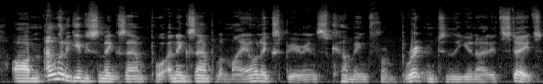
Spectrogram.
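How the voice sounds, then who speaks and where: A man talks at a very fast clip, with hardly any pauses. His pitch rises and falls in an ordinary way. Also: medium pitch for a man. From northern England, Manchester. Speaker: university lecturer. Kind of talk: recorded course feedback lecture. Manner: halting, many fillers.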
